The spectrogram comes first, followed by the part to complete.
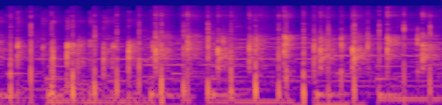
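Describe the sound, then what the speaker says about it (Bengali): Children clap their hands at an evening competition, producing close, sharp, rapid claps in an uneven flurry that runs throughout, with faint talk underneath. "সবাই একটা জোরে হাততালি দিয়ে দাও"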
